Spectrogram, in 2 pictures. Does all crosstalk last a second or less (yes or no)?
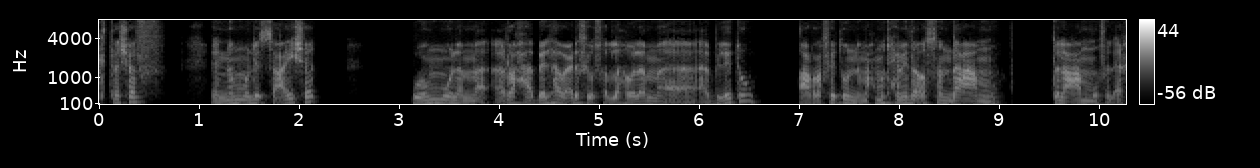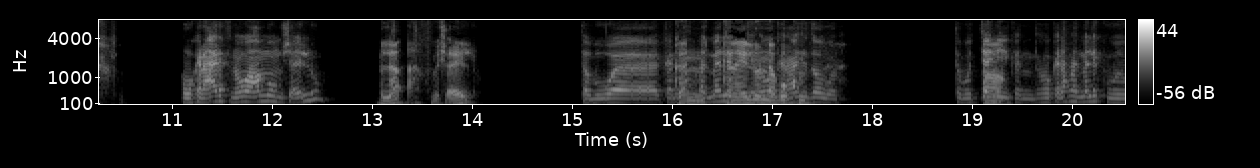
no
